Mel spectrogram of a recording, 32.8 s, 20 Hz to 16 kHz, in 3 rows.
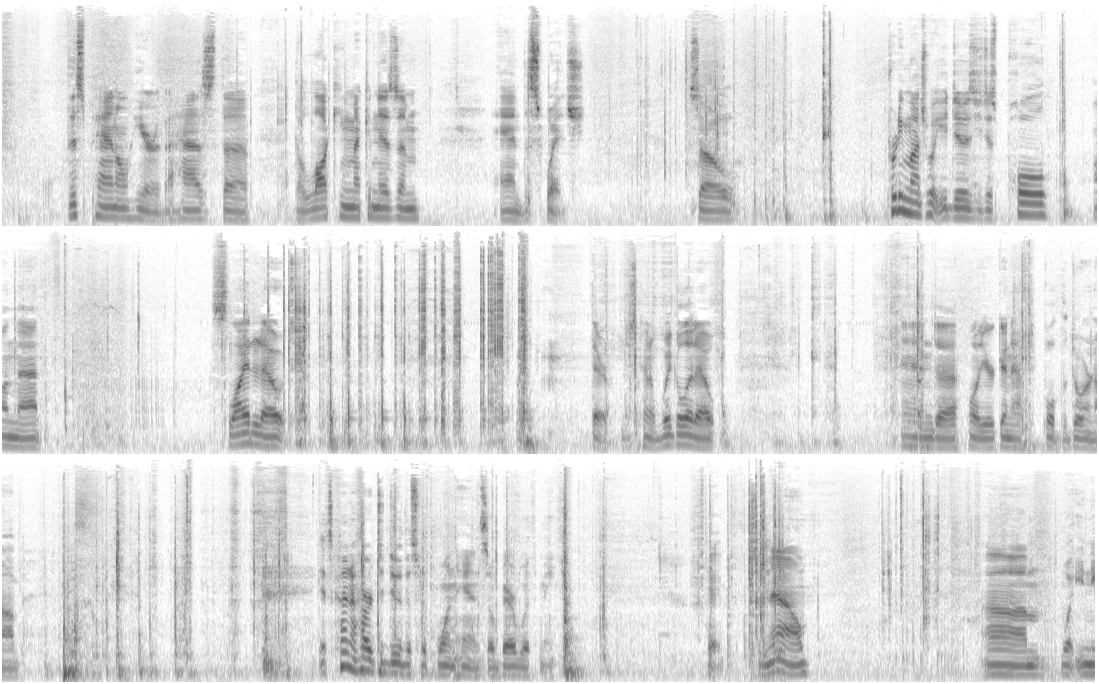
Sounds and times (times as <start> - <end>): Speech: 0.6 - 4.2, 5.0 - 5.8, 6.9 - 7.4, 8.8 - 11.4, 13.0 - 14.0, 16.8 - 18.2, 19.9 - 22.2, 25.0 - 27.5, 28.9 - 30.0, 31.7 - 32.8.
